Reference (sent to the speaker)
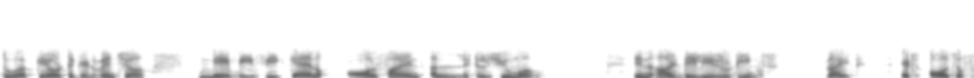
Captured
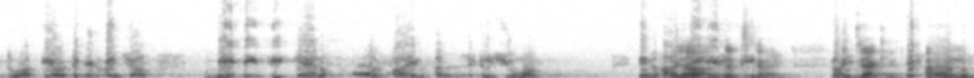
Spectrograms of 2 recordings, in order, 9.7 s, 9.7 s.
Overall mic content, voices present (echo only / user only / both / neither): both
